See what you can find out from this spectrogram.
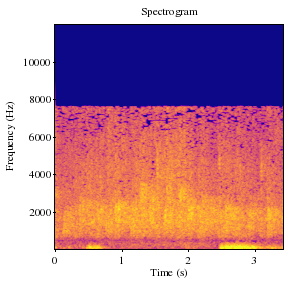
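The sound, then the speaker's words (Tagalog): A church audience claps in sustained, even applause from many hands, with a brief low thump in the middle and a louder one near the end. “Palakpakan natin ang Lord.”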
